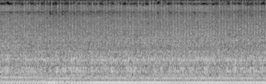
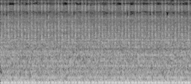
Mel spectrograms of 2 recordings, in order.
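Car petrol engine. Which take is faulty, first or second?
first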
